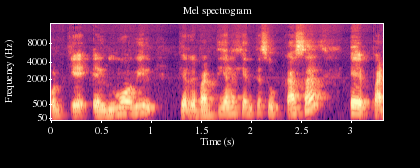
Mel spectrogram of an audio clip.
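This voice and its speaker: Medium pitch from a woman, delivered fairly quickly. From Chile. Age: 60s. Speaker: journalist. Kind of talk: interview answer.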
